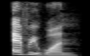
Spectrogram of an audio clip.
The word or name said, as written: everyone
